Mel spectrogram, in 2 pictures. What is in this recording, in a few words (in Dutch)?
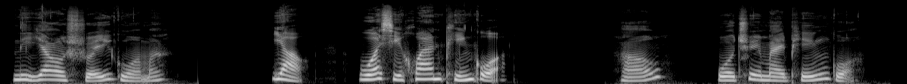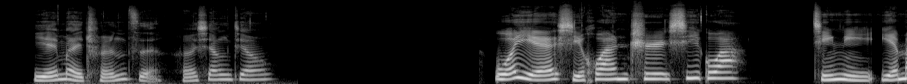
Dialoog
